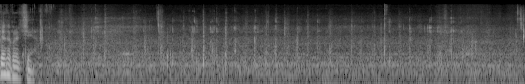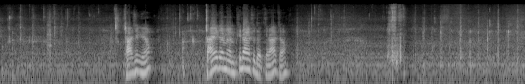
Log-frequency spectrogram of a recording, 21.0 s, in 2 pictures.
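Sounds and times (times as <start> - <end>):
wet chewing: 0.8 - 9.3, 10.3 - 13.0, 16.4 - 21.0.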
